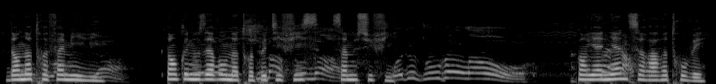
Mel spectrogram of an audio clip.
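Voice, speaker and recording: A woman's voice: mid-range voice, close to an everyday voice. A woman dubbing dialogue for a family drama with an emotional delivery. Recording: loud crowd noise behind.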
